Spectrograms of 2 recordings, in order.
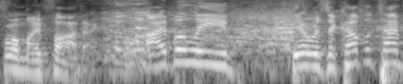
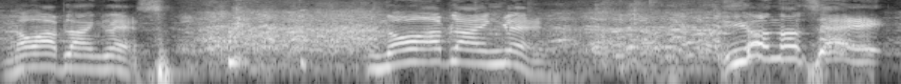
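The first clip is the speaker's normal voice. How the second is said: fake Spanish; 3 semitones higher than usual. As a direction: play dumb in a bad Spanish accent. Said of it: "And I was like".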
